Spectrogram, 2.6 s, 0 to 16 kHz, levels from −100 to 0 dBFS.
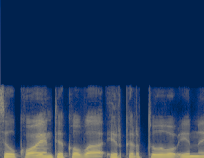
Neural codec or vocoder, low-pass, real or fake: codec, 16 kHz, 1 kbps, X-Codec, HuBERT features, trained on balanced general audio; 7.2 kHz; fake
